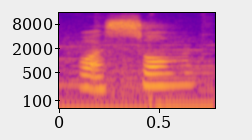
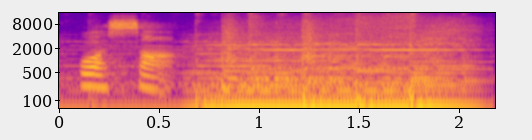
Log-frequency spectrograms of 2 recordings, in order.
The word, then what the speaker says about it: croissant: the French accent, so just remember to drop the R and T sound and say it as croissant, or it could pass as croissant.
